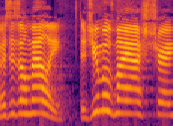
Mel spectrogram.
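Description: The voice is shouting at a high pitch. The pace is moderate. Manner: yelling.

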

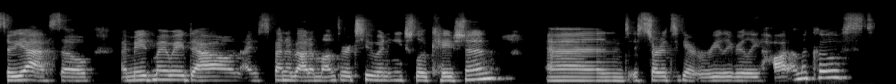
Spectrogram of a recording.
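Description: A woman with an American accent, a normal speaking voice, medium pitch, ordinary pitch variation and a moderate pace against a quiet background. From New York. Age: 30s. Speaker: digital nomad and brand consultant. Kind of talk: casual interview.

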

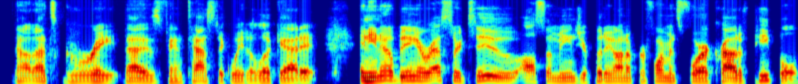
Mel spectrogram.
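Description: A man with an American accent speaks in a normal speaking voice at a fairly high pitch, with fairly even intonation and a moderate pace, recorded with a dry, close sound and no echo. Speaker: podcast host. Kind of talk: casual chat. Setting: video call.

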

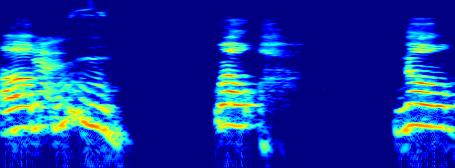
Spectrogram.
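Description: A man's voice is raised and projected. Its tone is bright and sharp. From New England. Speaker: co-host and YouTuber. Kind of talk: casual chat.

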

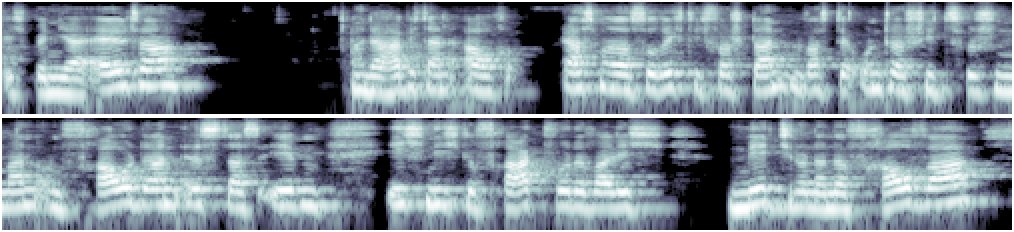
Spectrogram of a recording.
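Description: A woman's normal speaking voice, fairly high in pitch, at a fairly quick pace with fairly even intonation. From Germany, Düsseldorf. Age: 40s. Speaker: pharmacist, former hunter. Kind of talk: podcast interview.

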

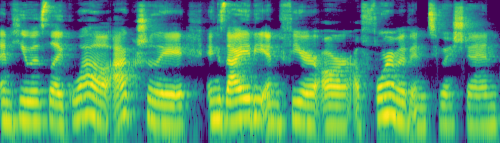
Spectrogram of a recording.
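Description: A normal speaking voice with an American accent, moderate in pace, with fairly even intonation. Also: woman, medium pitch for a woman. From Philadelphia, US East Coast. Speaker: spiritual mentor. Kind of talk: interview.

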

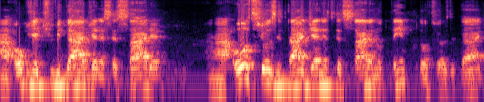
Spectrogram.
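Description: Somewhat breathy, a man talks at a fairly slow pace and fairly high pitch, with ordinary pitch variation. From Bahia, Brazil (Salvador). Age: 30s. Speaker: lawyer, law firm partner. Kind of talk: casual interview chat.

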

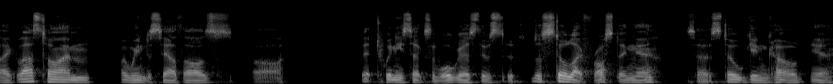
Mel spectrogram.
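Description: A man with a New Zealand accent speaks at a fairly low pitch with fairly even intonation. The recording is very clean, with a silent background. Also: moderate pace. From New Zealand, Clinton near Clutha. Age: 20s. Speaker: sheep shearer. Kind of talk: casual chat.

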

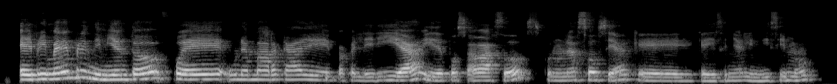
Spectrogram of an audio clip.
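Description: Her voice has a dark, mellow tone and a fairly high pitch for a woman. She goes at a fairly slow pace with lively intonation and hardly any pauses. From Peru. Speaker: emotional support coach. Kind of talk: interview conversation.

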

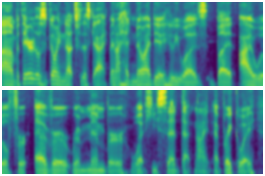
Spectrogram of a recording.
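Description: A man with an unremarkable speaking voice talks at a moderate pace with a fairly low pitch, ordinary pitch variation and hardly any pauses. The sound is dry and close with no echo on a very clean recording with a silent background. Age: 20s. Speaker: church youth director. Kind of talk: casual interview, personal testimony.

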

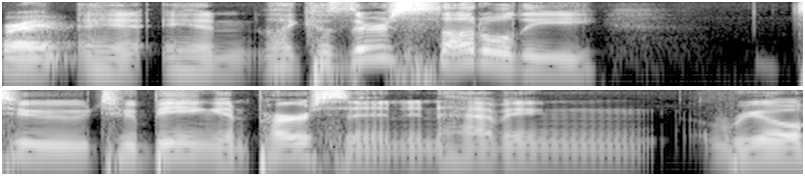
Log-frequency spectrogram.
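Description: A man with an unremarkable speaking voice uses medium pitch and lively intonation at a fairly slow pace, in a dry, close sound with no echo. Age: 40s. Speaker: podcast co-host. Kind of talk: casual chat. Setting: video call.

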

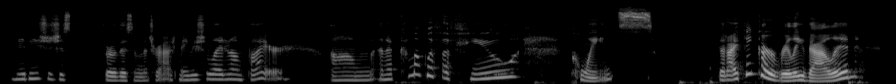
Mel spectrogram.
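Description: A woman talks at a moderate pace in an animated tone. Her pitch swings very widely. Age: 20s. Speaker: solo podcast host. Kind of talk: casual monologue.

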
